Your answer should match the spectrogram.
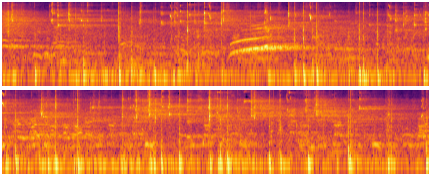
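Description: Several basketballs bouncing on a hardwood court at irregular intervals, with short sneaker squeaks and one longer rising squeak about four and a half seconds in, echoing in a large arena. Indistinct voices are heard under it.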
